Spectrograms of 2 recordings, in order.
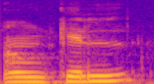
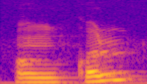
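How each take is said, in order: First: أنكل with a light "kil" ending; wrong pronunciation. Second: أنكل with a rounded "kol" ending, tune rising; correct pronunciation. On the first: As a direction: say أنكل as "ankil", the mistaken way. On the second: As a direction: say أنكل as "onkol", dark final syllable. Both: Shown as a demonstration. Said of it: "مش أنكل".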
